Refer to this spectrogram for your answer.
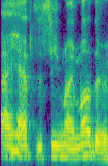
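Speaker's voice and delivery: voice full of terror, terrified, fearful. Role-playing an old person who must see their mother: terrified, fearful voice. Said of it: "the terror in my voice and the fear".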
